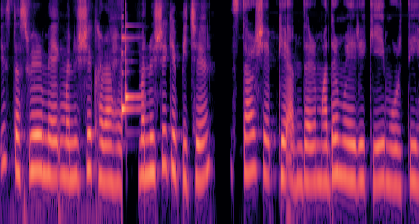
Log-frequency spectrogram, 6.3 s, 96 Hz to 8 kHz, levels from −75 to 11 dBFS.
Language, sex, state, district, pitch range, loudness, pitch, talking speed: Hindi, female, Arunachal Pradesh, Papum Pare, 230-275 Hz, -16 LUFS, 245 Hz, 180 wpm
